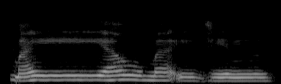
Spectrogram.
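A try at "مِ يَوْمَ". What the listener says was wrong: Mi, bukan Mai. Mi.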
